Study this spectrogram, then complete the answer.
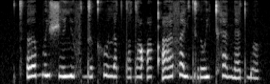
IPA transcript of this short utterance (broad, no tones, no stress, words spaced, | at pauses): t͡sʼɜbəj ʃɪlʲuf dəkʰʊ lɪtdˤʌdˤʌʔɑ qʼæfæj drʊj kʰænætbʌ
